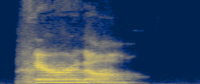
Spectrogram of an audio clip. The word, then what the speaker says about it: Aronoff: Did I say it right? – Aronoff.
